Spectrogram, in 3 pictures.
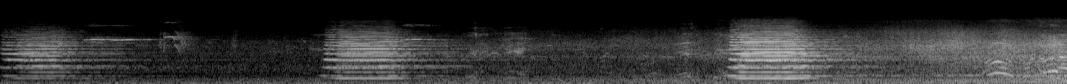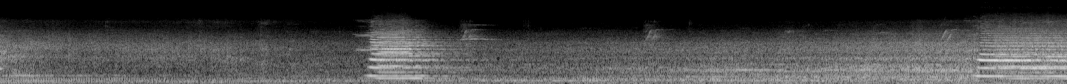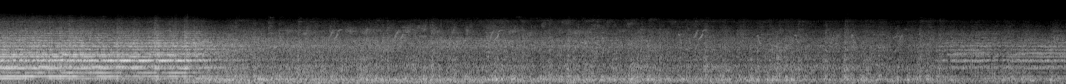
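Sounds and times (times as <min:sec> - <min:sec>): loud train horn: 0:00.0 - 0:01.6, 0:03.2 - 0:04.8, 0:07.1 - 0:08.9, 0:14.2 - 0:15.6, 0:19.8 - 0:23.9, 0:30.7 - 0:32.0
train rumble and wheel clatter: 0:00.0 - 0:32.0.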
